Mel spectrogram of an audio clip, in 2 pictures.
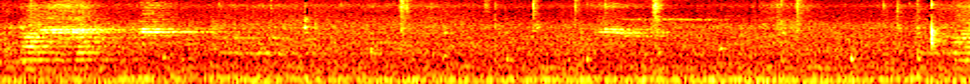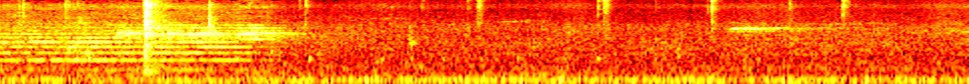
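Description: A metal tongue cleaner scrapes wetly across a tongue.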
